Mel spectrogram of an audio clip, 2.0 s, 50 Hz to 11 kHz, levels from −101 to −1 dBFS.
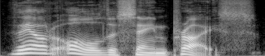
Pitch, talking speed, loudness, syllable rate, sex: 150 Hz, 180 wpm, -15 LUFS, 4.5 syllables/s, male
